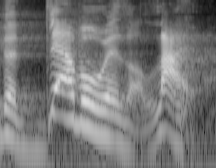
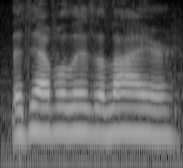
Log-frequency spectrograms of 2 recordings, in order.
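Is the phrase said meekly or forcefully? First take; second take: forcefully; meekly. First: The phrase is said in a bold, forceful way. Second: The phrase is said in a mild, meek way. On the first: The speaker is putting the devil in his place. The speaker calls it right. "There's something about putting him in his place" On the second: The speaker is not confronting anyone. The speaker calls it wrong. "you don't say"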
